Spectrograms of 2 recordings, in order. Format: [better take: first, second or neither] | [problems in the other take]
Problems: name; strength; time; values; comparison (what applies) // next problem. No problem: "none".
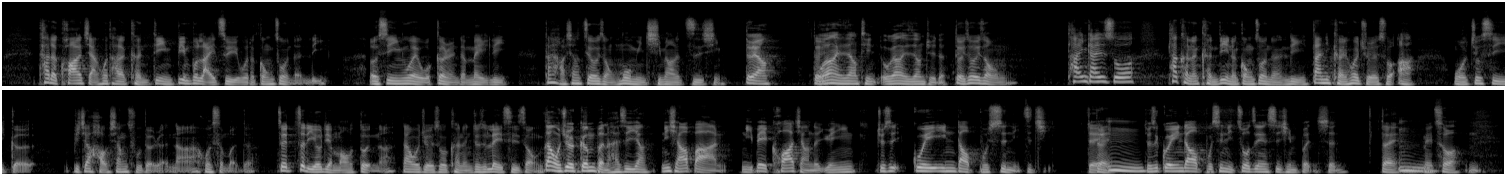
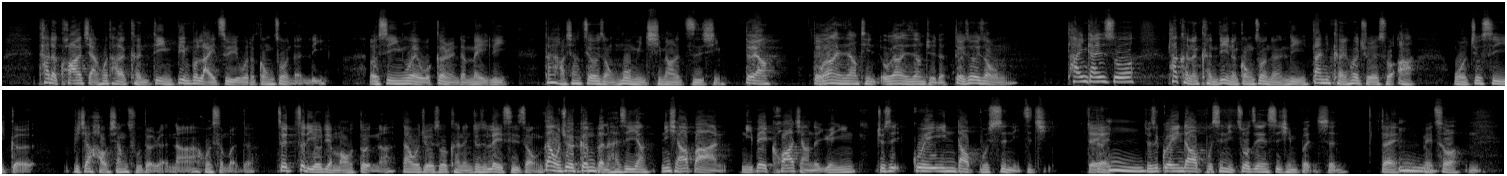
first | distortion; slight; 10 dB below the speech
